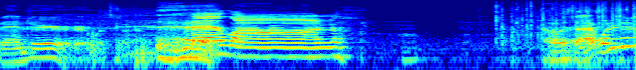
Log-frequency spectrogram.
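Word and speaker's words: Mellon: Melon. Oh, is that what it is? What? Bellon? Melon. Melon? Yes, it's pronounced melon, but it's literally just melon. Oh, because I don't have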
